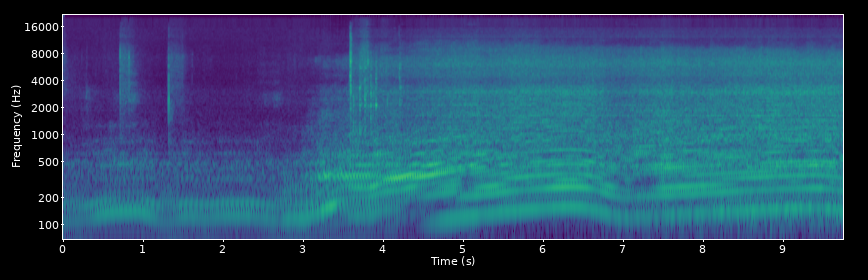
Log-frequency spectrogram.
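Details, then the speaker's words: Jeep Wrangler JK with a new 505 hp AMW 392 Hemi V8, replacing the 285 hp Pentastar, under brisk highway acceleration on its first test drive: deep note climbs smoothly, dips at each upshift and pulls cleanly, no misfire; normal acceleration. "Holy crap. Wow. Needless to say, uh, acceleration is brisk. 505 horsepower is, uh, quite a step up from the 285 that the old Pendastar had."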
